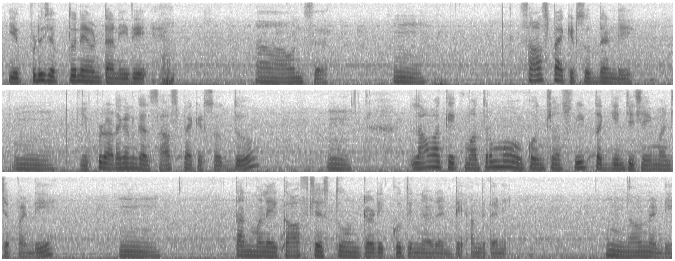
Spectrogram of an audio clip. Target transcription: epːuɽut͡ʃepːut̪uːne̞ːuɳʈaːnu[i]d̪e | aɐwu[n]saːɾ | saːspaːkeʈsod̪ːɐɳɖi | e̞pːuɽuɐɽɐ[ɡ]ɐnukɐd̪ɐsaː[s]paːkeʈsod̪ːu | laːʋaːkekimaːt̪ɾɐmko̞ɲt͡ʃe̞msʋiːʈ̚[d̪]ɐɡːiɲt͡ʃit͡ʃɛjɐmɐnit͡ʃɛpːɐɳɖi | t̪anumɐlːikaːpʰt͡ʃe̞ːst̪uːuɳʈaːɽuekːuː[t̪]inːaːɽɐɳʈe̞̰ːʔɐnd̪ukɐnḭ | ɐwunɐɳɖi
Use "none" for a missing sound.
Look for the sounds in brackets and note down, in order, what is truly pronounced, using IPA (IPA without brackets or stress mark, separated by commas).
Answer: i, n, ɡ, s, t̪, t̪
